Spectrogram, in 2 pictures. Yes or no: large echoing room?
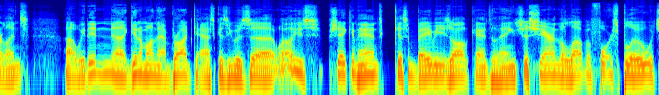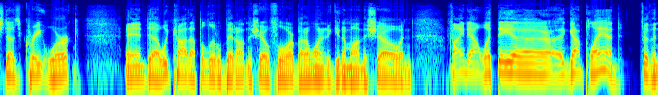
no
